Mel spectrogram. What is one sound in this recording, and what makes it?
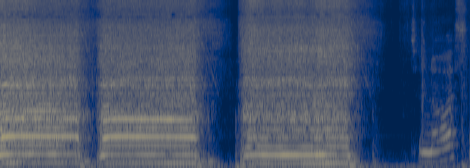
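A hand blender whirs loudly in short bursts.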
